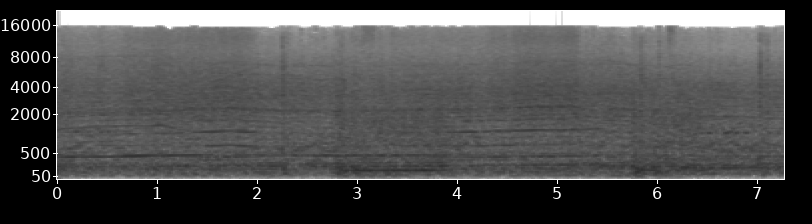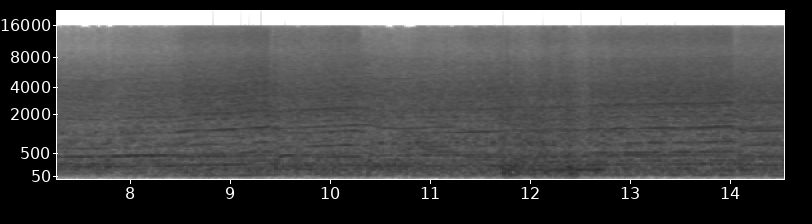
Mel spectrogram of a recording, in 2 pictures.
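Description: A racing car engine roars steadily at high speed, its pitch rising and falling with the gear changes.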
